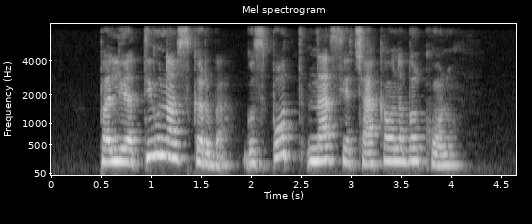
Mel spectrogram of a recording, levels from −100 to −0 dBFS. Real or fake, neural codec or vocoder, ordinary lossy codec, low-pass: real; none; none; 7.2 kHz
